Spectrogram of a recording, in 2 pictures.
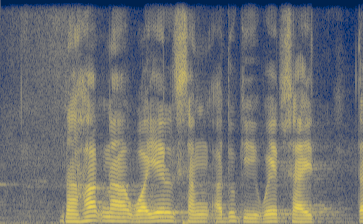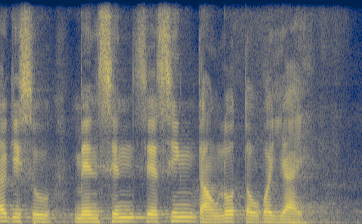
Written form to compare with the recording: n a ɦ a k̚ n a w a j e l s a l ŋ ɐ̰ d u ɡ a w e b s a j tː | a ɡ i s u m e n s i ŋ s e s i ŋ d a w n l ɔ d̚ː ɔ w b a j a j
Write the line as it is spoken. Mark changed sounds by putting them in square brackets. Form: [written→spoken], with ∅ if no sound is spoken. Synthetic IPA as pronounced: n a ɦ a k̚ n a w a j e l s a [l→∅] ŋ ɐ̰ d u ɡ [a→i] w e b s a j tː | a ɡ i s u m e n s i [ŋ→n] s e s i ŋ d a w n l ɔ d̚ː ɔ w b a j a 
